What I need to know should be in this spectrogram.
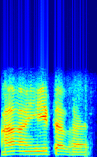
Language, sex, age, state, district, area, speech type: Maithili, male, 18-30, Bihar, Purnia, rural, conversation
